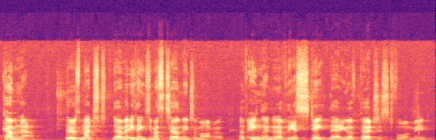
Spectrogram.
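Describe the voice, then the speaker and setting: Sinister male vampire count, courtly menace, sweeping intonation, bright edge, formal radio play delivery. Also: medium pitch, big pitch swings. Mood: sly, theatrical. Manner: slow, formal, theatrical delivery.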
